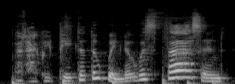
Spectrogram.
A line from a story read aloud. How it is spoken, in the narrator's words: exclaimed the Count impatiently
